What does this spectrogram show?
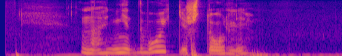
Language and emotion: Russian, sad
